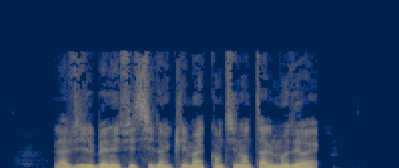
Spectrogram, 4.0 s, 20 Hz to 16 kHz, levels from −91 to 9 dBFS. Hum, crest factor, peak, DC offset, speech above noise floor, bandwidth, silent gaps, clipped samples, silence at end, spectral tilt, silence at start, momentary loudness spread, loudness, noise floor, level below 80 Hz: none; 14 dB; -12 dBFS; under 0.1%; 60 dB; 11.5 kHz; none; under 0.1%; 0.85 s; -6 dB/octave; 0.55 s; 6 LU; -27 LUFS; -86 dBFS; -54 dBFS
